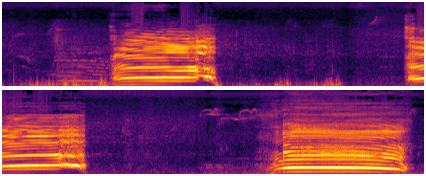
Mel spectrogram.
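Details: Cow lowing three times, each moo a steady harmonic bellow of about one and a half seconds, spaced roughly four seconds apart, with quiet rustling background between calls.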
